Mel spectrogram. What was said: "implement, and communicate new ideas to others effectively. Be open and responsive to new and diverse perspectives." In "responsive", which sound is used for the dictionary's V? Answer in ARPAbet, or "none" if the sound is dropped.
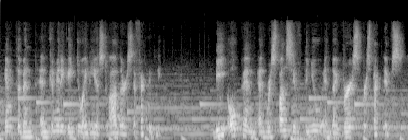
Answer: V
